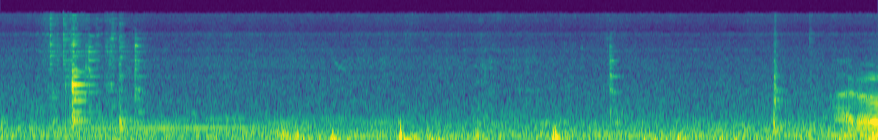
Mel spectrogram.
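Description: Faint knocks of a hoe blade striking dry, stony soil, a few scattered strikes, the loudest about two seconds in. A brief high animal call sounds near the start.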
